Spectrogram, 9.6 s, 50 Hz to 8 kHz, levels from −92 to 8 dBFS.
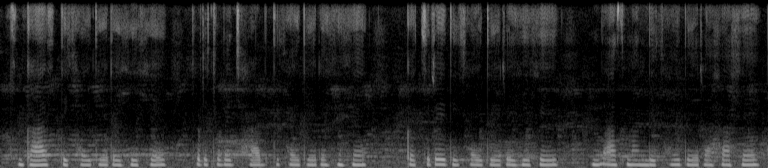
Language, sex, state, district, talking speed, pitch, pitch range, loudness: Hindi, female, Uttar Pradesh, Jyotiba Phule Nagar, 130 wpm, 225 Hz, 220-230 Hz, -34 LUFS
